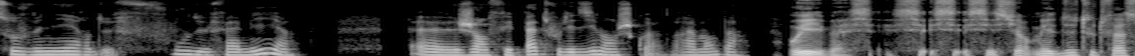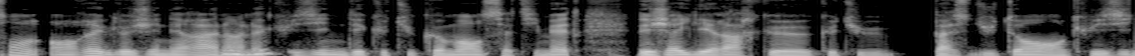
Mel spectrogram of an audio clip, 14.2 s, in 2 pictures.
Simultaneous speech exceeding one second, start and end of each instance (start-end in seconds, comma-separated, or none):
none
